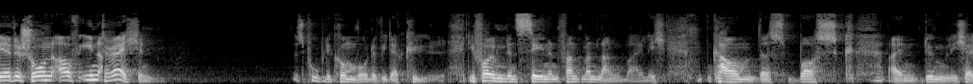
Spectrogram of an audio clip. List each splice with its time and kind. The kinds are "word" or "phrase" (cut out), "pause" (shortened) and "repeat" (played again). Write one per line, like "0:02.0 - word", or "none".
0:01.0 - phrase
